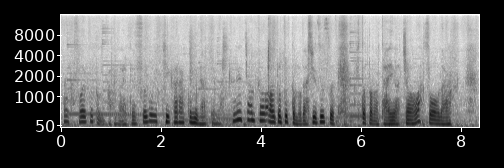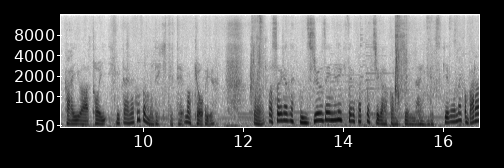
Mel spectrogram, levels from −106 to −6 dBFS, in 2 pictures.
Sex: male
